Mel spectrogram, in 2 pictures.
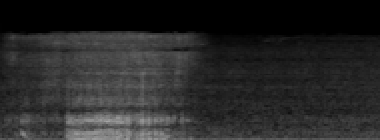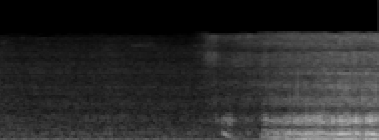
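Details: Snoring recorded with the SnoreLab app: two loud, rough, fluttering snores on breathing in, separated by a quiet breath out; ordinary heavy snoring.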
